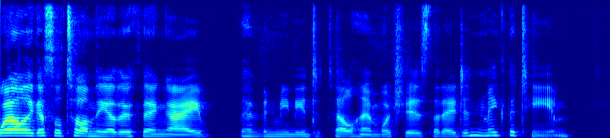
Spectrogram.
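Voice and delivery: plain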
